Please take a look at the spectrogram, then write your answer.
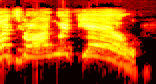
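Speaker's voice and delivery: shrill yelling, very loud and high-pitched. Retelling a scene played as a frantic little girl: retelling a yell in character. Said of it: "And I'm yelling".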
